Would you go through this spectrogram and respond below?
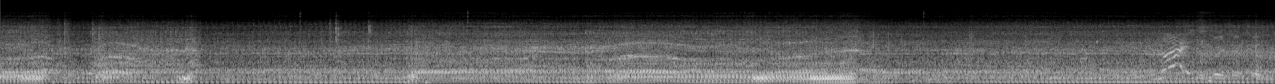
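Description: A motorcycle engine with a sidecar runs at high revs with a steady, buzzing drone and occasional surges, heard close and continuous under people chatting and exclaiming.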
